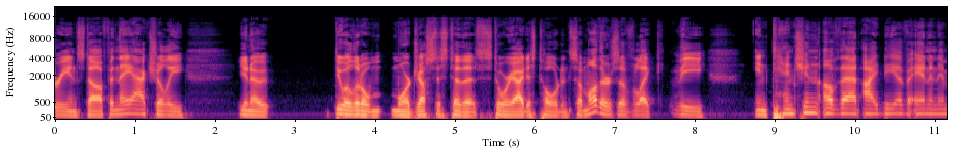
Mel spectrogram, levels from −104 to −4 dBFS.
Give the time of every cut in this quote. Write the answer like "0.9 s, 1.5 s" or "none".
none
